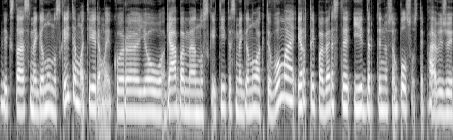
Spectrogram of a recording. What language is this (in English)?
Lithuanian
